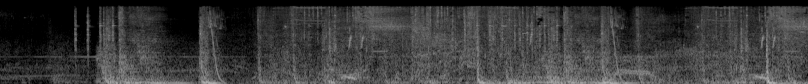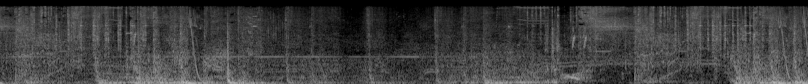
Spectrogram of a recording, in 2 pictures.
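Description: A powerful energy weapon fires in loud, roaring blasts.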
